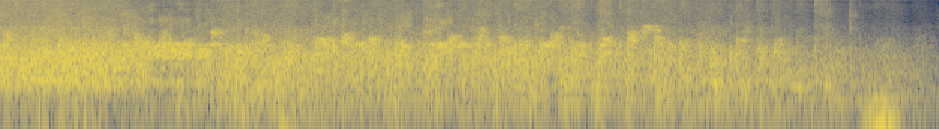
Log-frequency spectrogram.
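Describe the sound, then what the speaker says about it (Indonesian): Audience applause at a school anti-drug outreach event at a senior high school, dense clapping from a large crowd that starts loud and slowly thins out toward the end. "Tepuk tangannya dulu"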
